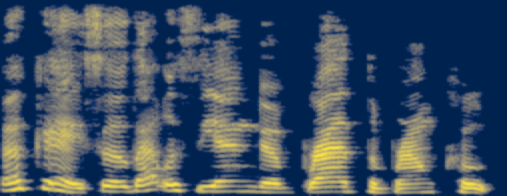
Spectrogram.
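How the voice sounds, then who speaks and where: A woman's voice: mid-range voice, expressive, unhurried, a bit bright, no echo. A woman hosting a reaction video, dropping brief, offhand comments in a casual style.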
